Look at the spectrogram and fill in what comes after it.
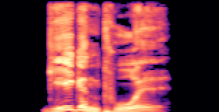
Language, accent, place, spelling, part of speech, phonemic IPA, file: German, Germany, Berlin, Gegenpol, noun, /ˈɡeːɡənˌpoːl/, De-Gegenpol.ogg
- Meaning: antipole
